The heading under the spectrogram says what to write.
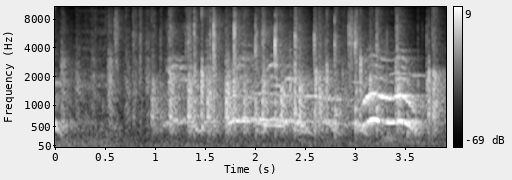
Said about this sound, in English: Thank y'all. I appreciate that applause right at the start.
